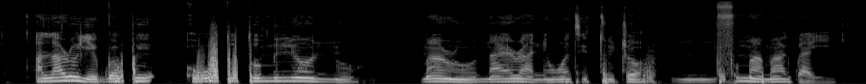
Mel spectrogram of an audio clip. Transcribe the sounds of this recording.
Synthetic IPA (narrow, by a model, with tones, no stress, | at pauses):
a˧la˦ɾo˦˨je˨ɡ͡bɔ˦k͡pe˦ | o˧wo˦to˦to˦mĩ˦li˦ɔ̃˦˨nũ˨ | mãː˦ɾ̃ũ˨˧nã˦ɛ˦ɾa˦˨nĩ˨˦w̃ɔ̃˦ti˧tʰu˨d͡ʒɔ˦˨ | ũ˦fũ˦mã˦˨mãː˨˦˨ɡ͡ba˨jḭ˨˦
